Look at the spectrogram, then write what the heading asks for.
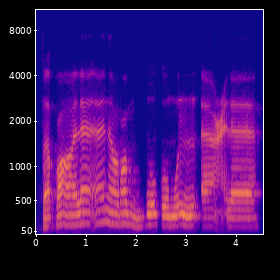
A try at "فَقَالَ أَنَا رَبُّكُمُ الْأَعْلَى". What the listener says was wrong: Pokoknya masih kurang tebal. Huruf isti'la yang setelahnya alif, itu tebalnya maksimal. Dia marotibul kimia dia paling tinggi. Faqala ana. Faqala.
